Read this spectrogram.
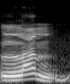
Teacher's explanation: আমি কিন্তু এই তানবিনের মধ্যে কোন টান দিতেছি না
